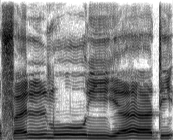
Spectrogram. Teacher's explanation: ملانے کے بغیر پڑھیں گے تو فالموریات، را کے نیچے زیر ہے، را کو باریک پڑھیں گے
